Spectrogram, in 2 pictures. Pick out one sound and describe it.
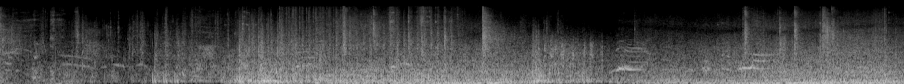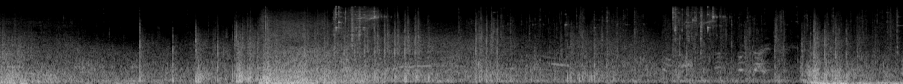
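Explosions rumble and boom in a battle nearby.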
